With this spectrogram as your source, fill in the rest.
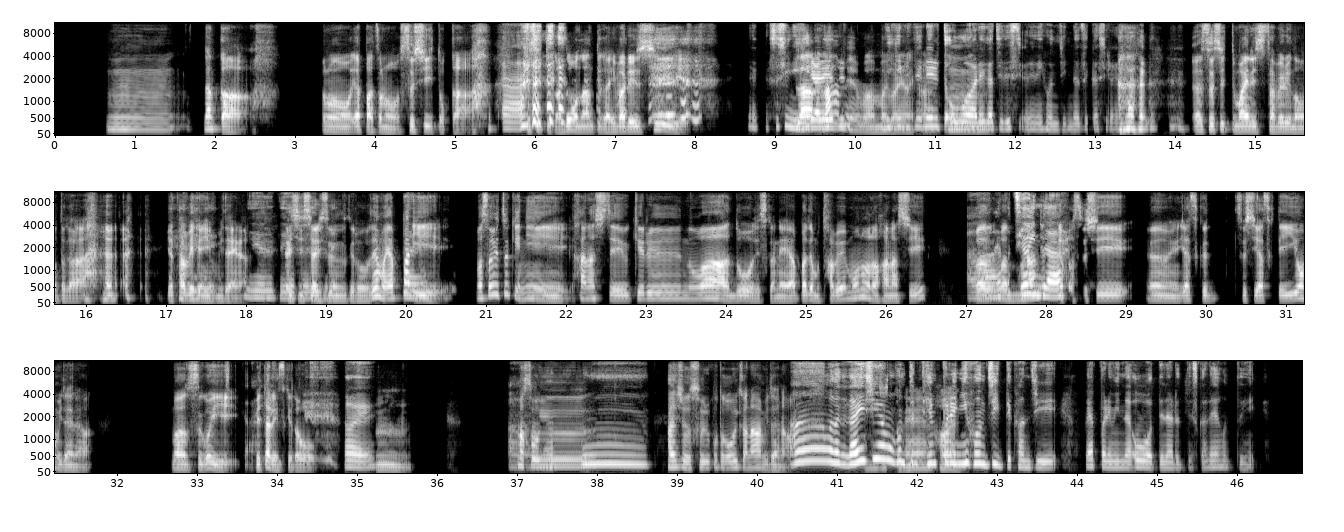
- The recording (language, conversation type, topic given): Japanese, podcast, 誰でも気軽に始められる交流のきっかけは何ですか？
- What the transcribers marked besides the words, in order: laughing while speaking: "とか"; laugh; chuckle; laughing while speaking: "とか"; chuckle; background speech; unintelligible speech; chuckle; tapping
